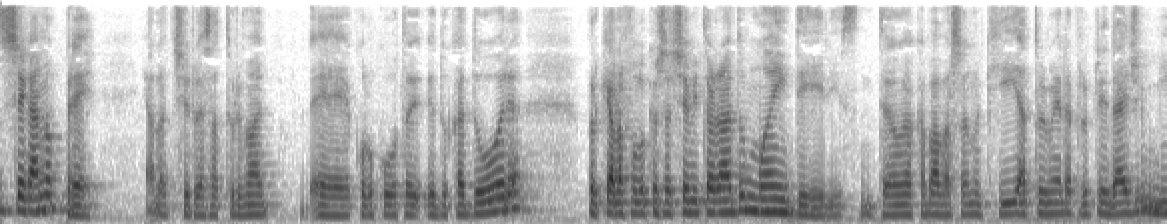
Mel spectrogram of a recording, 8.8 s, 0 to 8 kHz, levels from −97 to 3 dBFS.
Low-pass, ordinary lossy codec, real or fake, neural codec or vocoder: 7.2 kHz; MP3, 48 kbps; real; none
